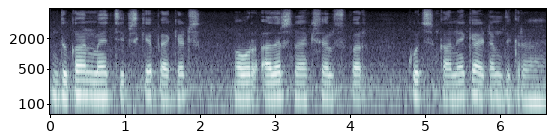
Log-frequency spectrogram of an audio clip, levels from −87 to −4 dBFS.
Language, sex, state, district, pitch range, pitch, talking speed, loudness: Hindi, male, Arunachal Pradesh, Lower Dibang Valley, 130-140 Hz, 135 Hz, 155 wpm, -18 LUFS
